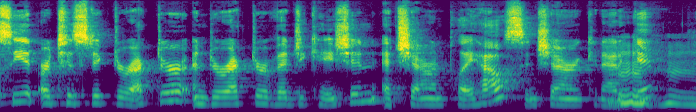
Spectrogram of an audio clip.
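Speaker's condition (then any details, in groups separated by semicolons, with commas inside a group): No condition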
